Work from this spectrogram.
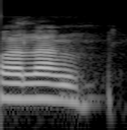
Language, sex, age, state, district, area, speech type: Hindi, female, 45-60, Uttar Pradesh, Azamgarh, rural, read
